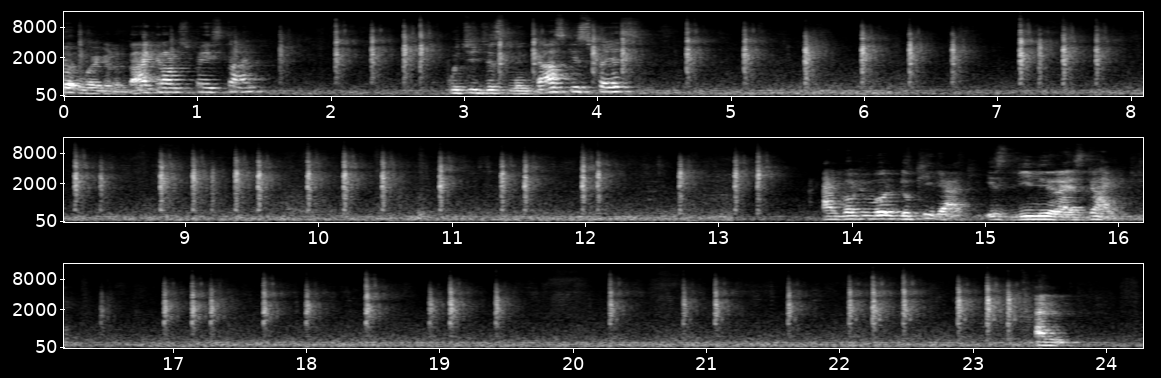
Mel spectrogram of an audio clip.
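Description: Chalk taps and scrapes rapidly on a blackboard.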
